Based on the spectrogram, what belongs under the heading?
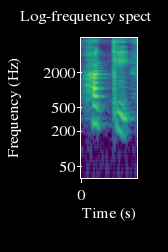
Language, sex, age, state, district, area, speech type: Kannada, female, 30-45, Karnataka, Davanagere, rural, read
